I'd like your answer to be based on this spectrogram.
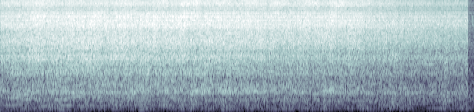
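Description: Two spoons of vinegar hitting hot tomato sauce with garlic for koshari: a loud, steady, bright sizzling hiss that holds for several seconds, then cuts off abruptly, with no talk.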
